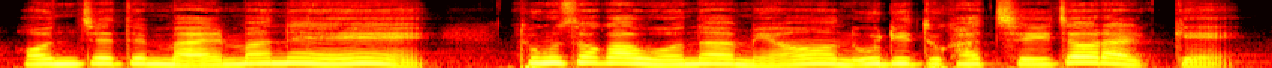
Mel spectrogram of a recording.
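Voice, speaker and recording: A woman voicing an elder sister-in-law who sounds kind and reassuring, a little higher than her own voice, in a radio drama. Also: moderate pace, no room sound, lightly acted. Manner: gentle, reassuring.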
